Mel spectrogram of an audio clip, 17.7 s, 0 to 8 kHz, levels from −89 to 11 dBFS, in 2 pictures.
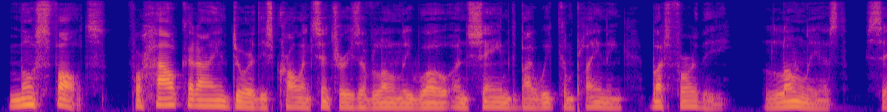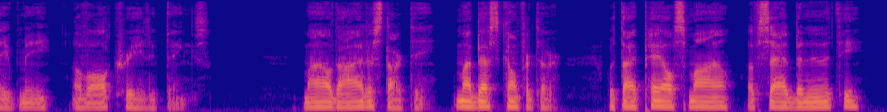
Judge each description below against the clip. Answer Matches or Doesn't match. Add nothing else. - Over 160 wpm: Doesn't match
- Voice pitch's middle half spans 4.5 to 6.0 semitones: Doesn't match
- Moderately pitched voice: Doesn't match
